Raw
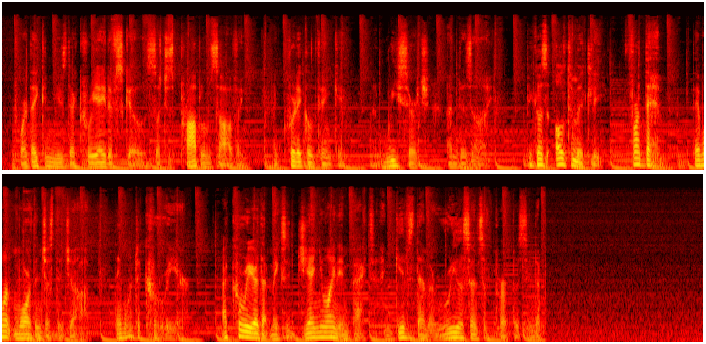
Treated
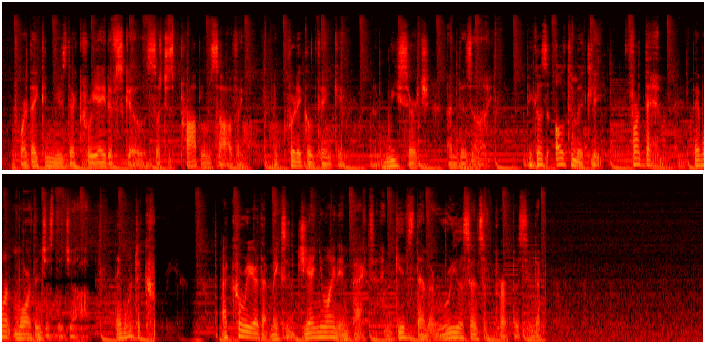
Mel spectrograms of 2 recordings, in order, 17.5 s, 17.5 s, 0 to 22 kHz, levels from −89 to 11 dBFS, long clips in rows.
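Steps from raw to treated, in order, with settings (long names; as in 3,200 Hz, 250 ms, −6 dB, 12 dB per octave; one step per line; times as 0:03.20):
delay with a band-pass on its return 341 ms, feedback 72%, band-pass 910 Hz, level −22 dB
downward compressor 6 to 1, threshold −22 dBFS, peak gain reduction 9.5 dB
0:09.29–0:09.94: phaser with its sweep stopped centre 320 Hz, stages 8
0:10.68–0:11.50: gate with flip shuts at −27 dBFS, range −24 dB
level −7 dB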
